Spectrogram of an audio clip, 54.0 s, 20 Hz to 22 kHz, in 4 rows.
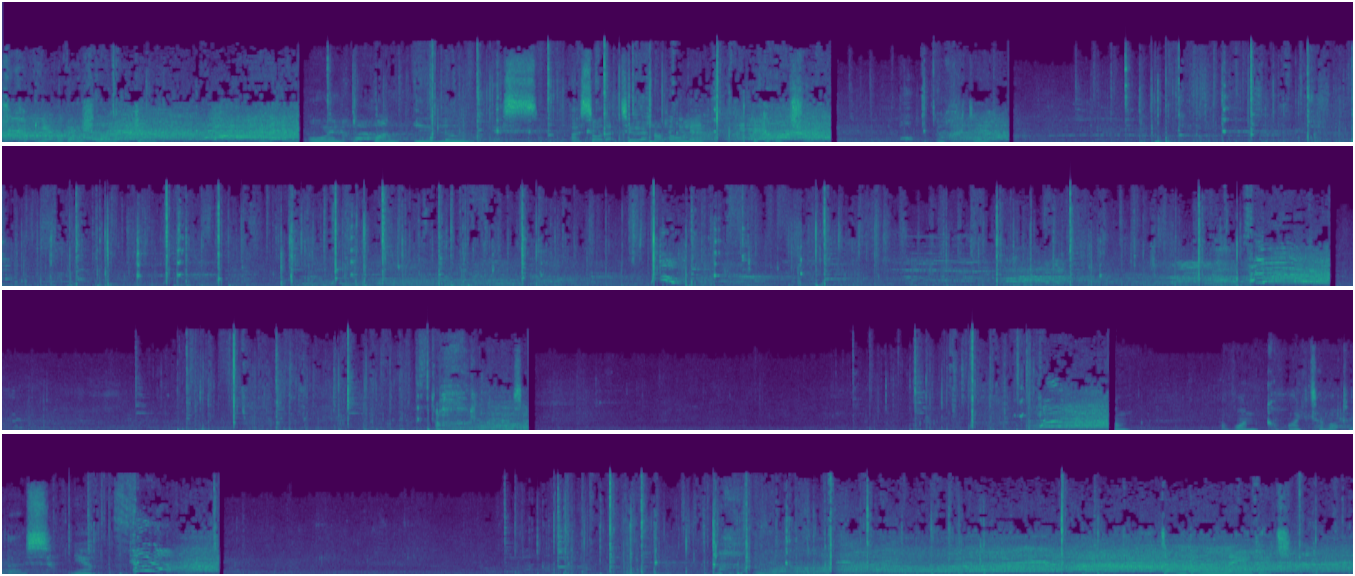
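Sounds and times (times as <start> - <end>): arena crowd noise: 0.0 - 32.4, 36.7 - 54.0
racket hitting shuttlecock: 11.2 - 19.1, 19.7 - 24.6, 28.8 - 31.4, 45.9 - 50.4
shoe squeaks on court: 11.3 - 15.8, 29.4 - 31.4, 36.1 - 37.4, 46.0 - 47.3.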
